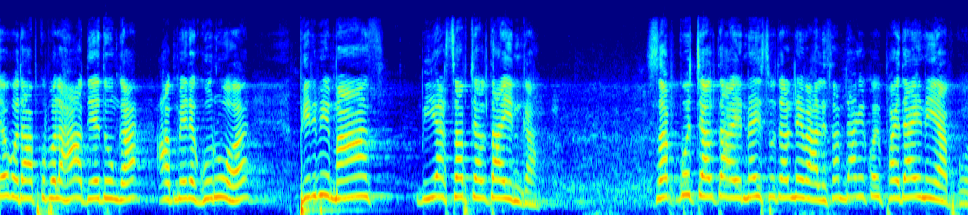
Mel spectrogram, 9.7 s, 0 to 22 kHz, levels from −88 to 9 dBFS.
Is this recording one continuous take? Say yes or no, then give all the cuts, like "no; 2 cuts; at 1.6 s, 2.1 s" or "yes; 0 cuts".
yes; 0 cuts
